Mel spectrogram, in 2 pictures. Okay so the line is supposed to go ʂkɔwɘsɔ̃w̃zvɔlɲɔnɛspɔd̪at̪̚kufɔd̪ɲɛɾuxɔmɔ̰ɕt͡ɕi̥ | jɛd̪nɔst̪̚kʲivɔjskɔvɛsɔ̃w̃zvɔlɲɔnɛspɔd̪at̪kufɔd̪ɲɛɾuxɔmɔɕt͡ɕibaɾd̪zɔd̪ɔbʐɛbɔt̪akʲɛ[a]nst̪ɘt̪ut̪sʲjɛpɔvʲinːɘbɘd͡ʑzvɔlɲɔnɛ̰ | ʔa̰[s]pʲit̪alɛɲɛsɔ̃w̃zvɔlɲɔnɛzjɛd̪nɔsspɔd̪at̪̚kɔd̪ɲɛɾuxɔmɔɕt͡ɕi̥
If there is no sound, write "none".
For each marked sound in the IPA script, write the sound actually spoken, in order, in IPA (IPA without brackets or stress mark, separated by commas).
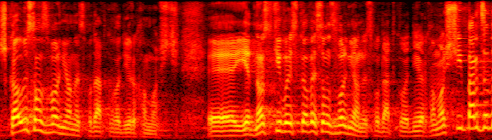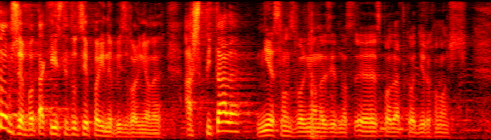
i, ʂ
